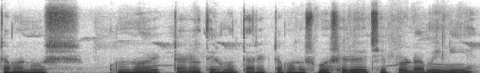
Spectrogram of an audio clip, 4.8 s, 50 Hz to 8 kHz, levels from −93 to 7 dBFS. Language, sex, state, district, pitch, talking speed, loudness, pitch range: Bengali, male, Tripura, West Tripura, 145 Hz, 135 wpm, -17 LUFS, 145-155 Hz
